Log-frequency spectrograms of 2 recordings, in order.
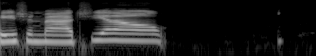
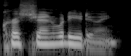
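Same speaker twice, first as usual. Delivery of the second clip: usual speaking voice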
